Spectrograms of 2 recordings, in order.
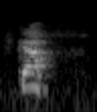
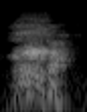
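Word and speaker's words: כ: Eh bien, elle se prononce quand il y a ce qu'on appelle un point à l'intérieur, c'est-à-dire le dagesh, elle va se prononcer kaf, et s'il n'y a pas de point, elle va se prononcer chaf, chaf, comme ça.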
